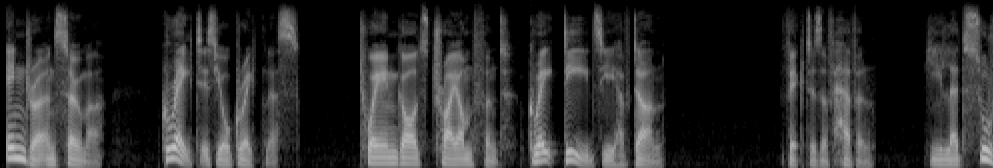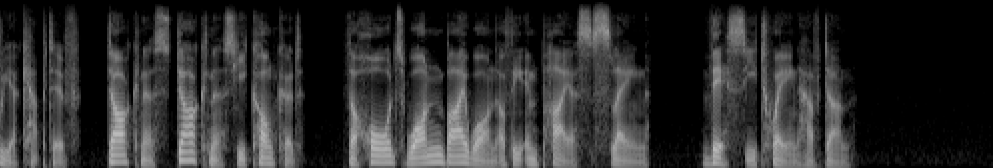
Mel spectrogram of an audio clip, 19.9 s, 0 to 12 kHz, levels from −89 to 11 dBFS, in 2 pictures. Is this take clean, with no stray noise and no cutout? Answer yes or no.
yes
